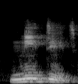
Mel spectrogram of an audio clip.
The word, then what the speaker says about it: needed: with d okay however with need sorry needed we so we need to add an extra an extra syllable okay okay so this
